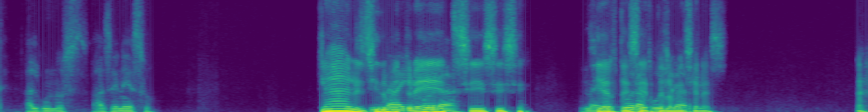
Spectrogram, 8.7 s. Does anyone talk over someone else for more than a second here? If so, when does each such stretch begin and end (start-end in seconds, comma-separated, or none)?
3.2-4.7, 5.9-7.1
